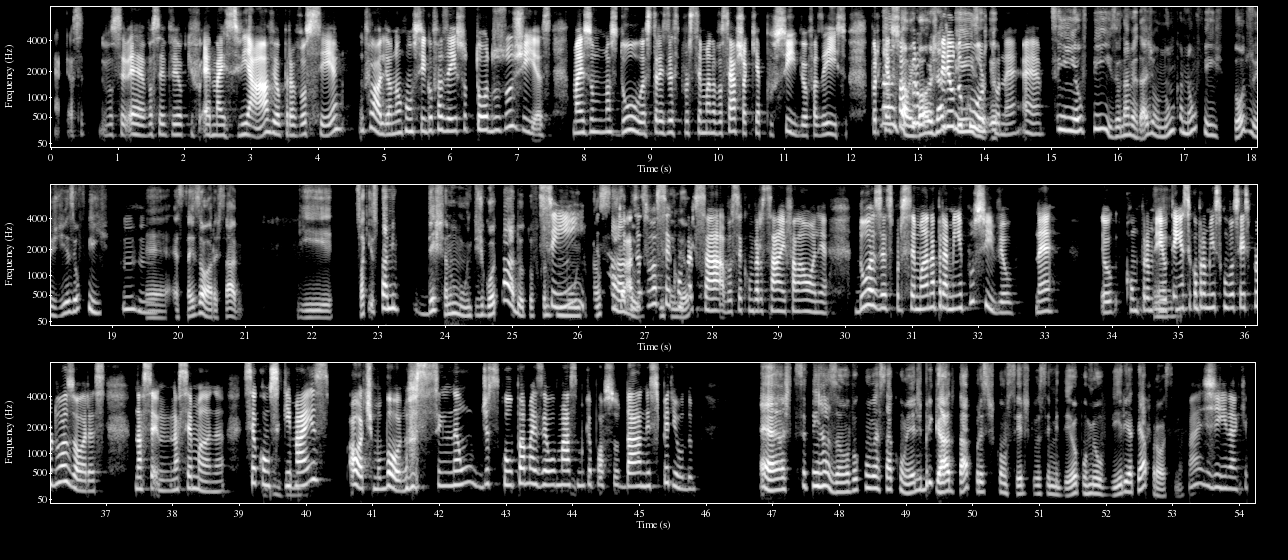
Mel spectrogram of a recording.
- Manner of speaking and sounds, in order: other background noise; laughing while speaking: "bônus"; tapping
- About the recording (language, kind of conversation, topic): Portuguese, advice, Como descrever a pressão no trabalho para aceitar horas extras por causa da cultura da empresa?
